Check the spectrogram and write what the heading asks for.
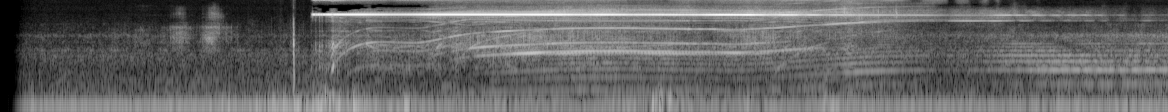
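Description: Flyzone Tidewater RC float plane's electric motor and propeller spinning up to a high whine about two seconds in, rising in pitch again a few seconds later as it powers off the snow, then fading as the plane flies off.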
